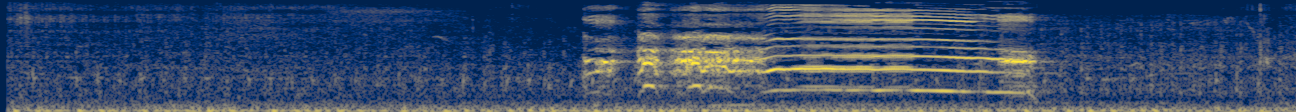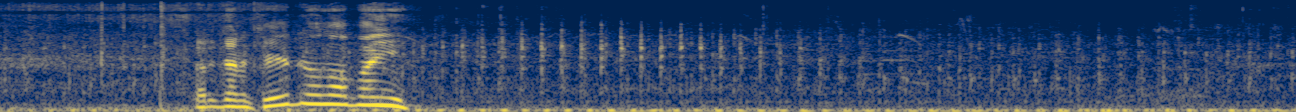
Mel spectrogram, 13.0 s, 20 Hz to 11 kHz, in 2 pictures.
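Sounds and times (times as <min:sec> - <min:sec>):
low background rumble: 0:00.0 - 0:12.9
rooster crowing: 0:02.8 - 0:05.3.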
